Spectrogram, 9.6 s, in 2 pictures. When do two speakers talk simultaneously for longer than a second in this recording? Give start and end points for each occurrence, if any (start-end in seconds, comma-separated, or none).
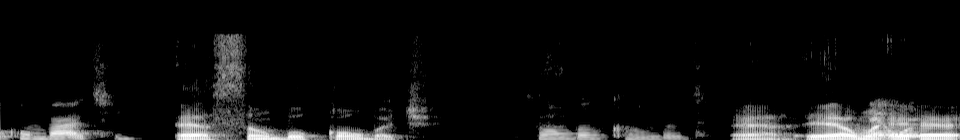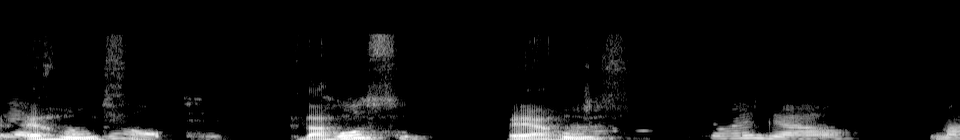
4.3-5.5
